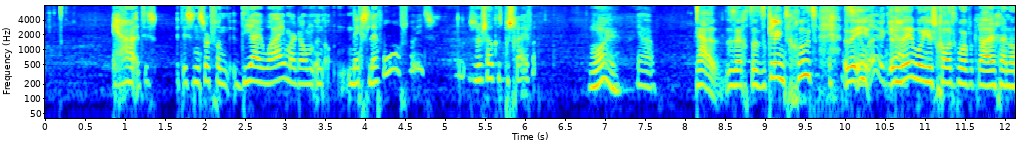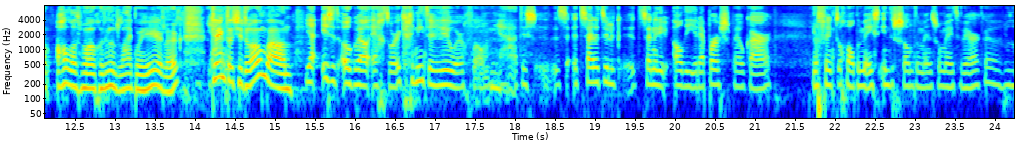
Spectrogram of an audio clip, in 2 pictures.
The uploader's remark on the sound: Live op de Muzikantendag. Bouwden we onze spullen op in de Melkweg tijdens de Muzikantendag.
